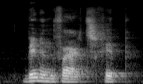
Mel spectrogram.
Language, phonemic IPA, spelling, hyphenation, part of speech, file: Dutch, /ˈbɪ.nə(n).vaːrtˌsxɪp/, binnenvaartschip, bin‧nen‧vaart‧schip, noun, Nl-binnenvaartschip.ogg
- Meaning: ship used for inland navigation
